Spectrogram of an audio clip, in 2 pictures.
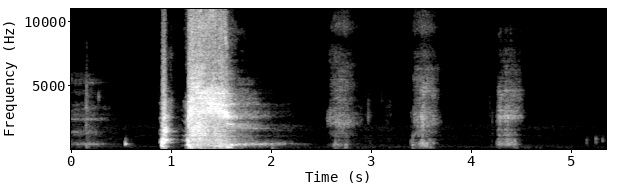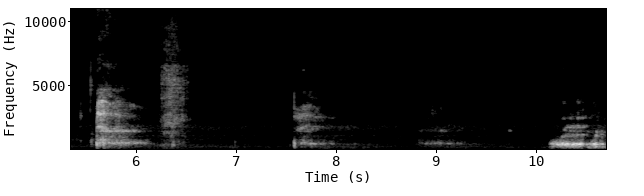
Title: Huge cold sneezes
